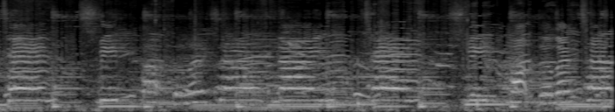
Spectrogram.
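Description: Young children singing a song together over a music backing, in short sung phrases.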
